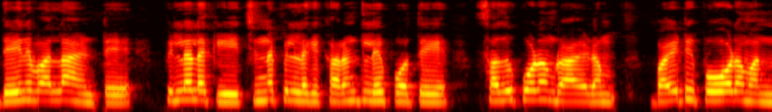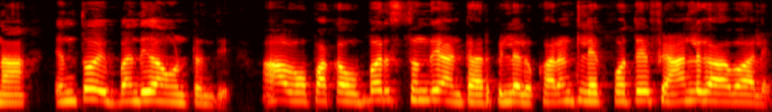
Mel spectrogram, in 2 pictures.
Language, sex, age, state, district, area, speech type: Telugu, female, 45-60, Telangana, Hyderabad, urban, spontaneous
